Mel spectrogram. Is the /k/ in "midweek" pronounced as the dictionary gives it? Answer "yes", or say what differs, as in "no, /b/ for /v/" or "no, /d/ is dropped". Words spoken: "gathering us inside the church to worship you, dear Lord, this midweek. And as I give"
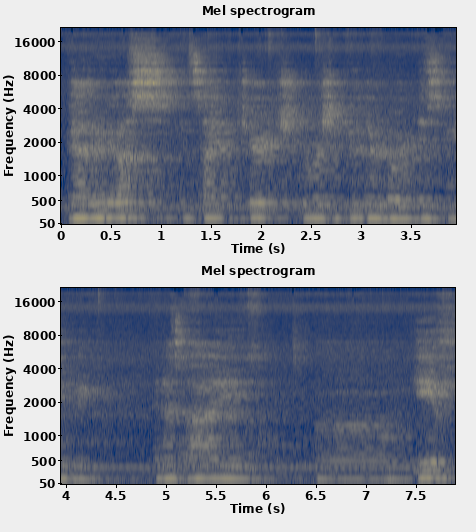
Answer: no, /k/ is dropped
